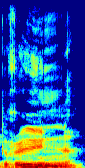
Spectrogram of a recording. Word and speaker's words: brune: Il est brun, elle est brune. That one changes the pronunciation quite a bit.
